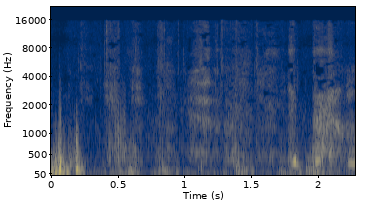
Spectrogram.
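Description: A dog gives a few short, close barks and whimpering yips in uneven bursts, mixed with background noise and some faint voice.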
